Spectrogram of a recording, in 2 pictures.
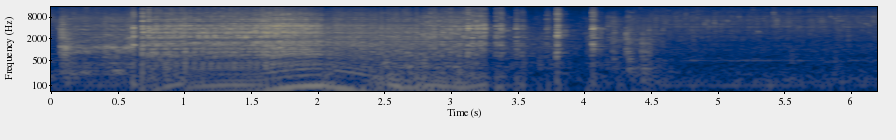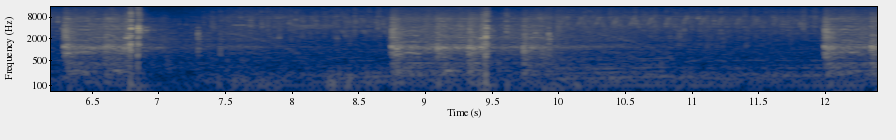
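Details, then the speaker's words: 1986 Four Winns 170 Horizon with 3.0L MerCruiser, carbureted, first start after winter storage: brief cranking to fill the carburetor, catches, then settles to a quiet steady idle without misses or knocks; normal idle after start. "started up pretty good. I mean, it took a little bit of cranking probably to get the holes filled up in the carburetor. But it's running good."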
